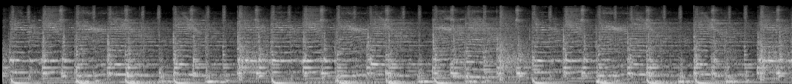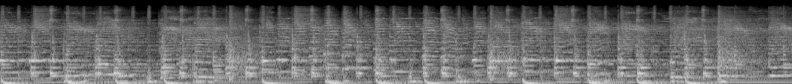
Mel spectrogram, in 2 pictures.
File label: Classical Music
